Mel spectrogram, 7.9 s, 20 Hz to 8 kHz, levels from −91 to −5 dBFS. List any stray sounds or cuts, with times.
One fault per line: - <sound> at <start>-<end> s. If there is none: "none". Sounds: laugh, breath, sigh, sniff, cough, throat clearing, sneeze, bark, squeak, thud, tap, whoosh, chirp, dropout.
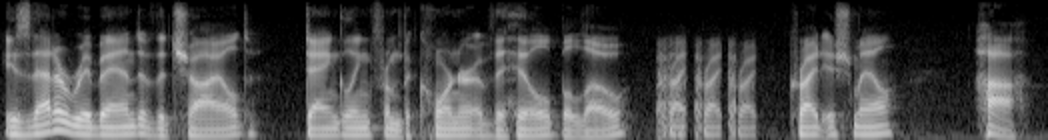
- laugh at 4.9-5.7 s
